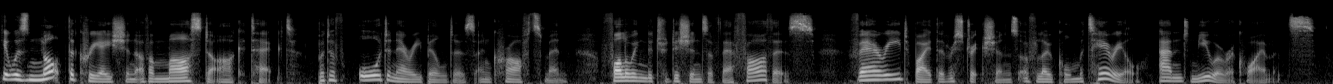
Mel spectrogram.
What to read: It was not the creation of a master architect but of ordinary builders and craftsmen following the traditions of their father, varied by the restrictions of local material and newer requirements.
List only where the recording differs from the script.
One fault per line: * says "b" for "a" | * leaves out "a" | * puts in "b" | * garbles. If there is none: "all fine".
* says "fathers" for "father"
